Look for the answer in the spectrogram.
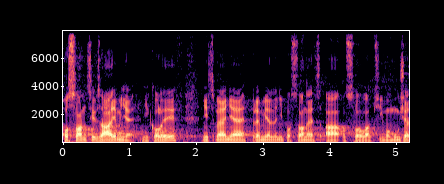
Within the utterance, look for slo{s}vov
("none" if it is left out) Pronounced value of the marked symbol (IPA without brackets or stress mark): none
